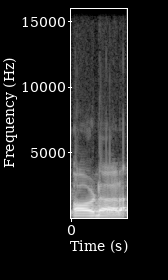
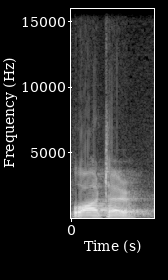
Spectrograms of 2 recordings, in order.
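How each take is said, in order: First: It has an American accent with a flapped 'd'-like 't'. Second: It has a Bangladeshi accent with a clear 't'. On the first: "আমেরিকানরা বলে যে অর্ডার" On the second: "আমরা বাঙালিরা এটাকে বলি ওয়াটার"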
